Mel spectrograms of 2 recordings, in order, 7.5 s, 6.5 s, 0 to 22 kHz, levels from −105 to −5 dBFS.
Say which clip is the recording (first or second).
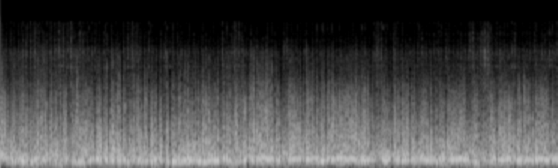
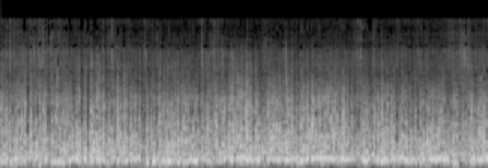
first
